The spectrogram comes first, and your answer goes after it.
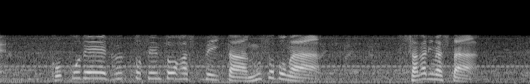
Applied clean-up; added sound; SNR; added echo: none; none; none; none.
